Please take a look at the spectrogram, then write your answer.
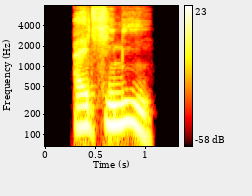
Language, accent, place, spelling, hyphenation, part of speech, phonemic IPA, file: German, Germany, Berlin, Alchimie, Al‧chi‧mie, noun, /alçiˈmiː/, De-Alchimie.ogg
- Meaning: alternative form of Alchemie (“alchemy”)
